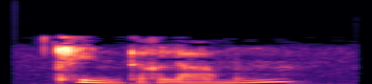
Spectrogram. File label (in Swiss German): "kinderlahmung", Bas Rhin; medecine; polyomyélite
